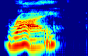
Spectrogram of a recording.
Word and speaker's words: RIE: Magda Gerber, the creator of the Respectful Caregiving Approach Resources for Infant Educators, commonly known as RIE, pronounced Rye, was a parent and caregiving educator, infant specialist, and author of the book Your Self-Confident Baby.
